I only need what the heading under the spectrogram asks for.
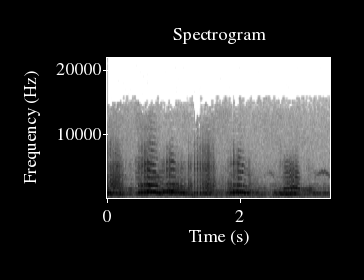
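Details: A flock of common cranes flying in at evening to roost in shallow water at Federow, Germany, 3 October 2018, very close: loud, rolling, trumpeting notes from several birds, overlapping and repeated in quick bursts.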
